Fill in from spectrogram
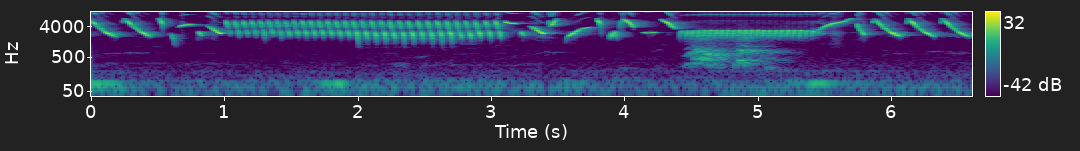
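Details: Luxurious cengkok song from a Panda canary, used to bait and train other canaries. Sharp slurred notes frame a long rapid trill, followed by a steady whistled buzz and more fast, choppy sweeps.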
